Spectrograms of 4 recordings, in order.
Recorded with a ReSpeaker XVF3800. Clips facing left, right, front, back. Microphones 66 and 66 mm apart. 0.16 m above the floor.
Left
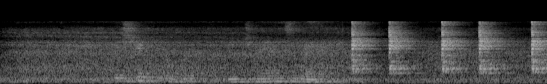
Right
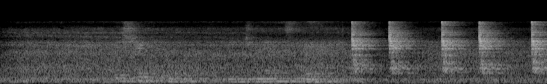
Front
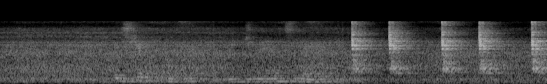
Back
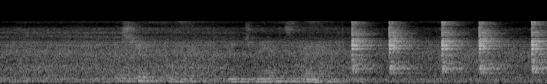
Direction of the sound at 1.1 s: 20° left.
